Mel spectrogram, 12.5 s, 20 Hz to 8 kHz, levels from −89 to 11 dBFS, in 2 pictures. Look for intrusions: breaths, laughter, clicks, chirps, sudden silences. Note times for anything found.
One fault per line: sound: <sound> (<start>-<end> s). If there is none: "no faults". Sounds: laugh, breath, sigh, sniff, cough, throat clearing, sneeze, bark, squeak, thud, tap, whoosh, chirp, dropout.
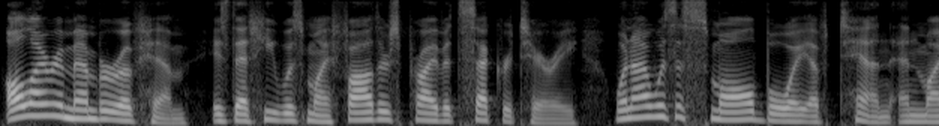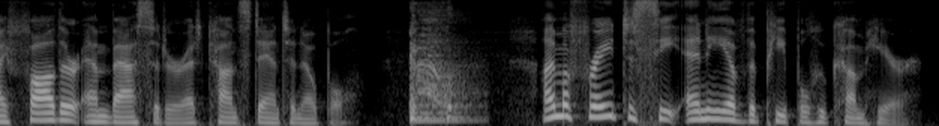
sound: cough (9.0-9.5 s)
